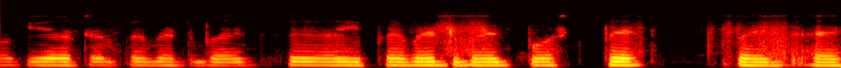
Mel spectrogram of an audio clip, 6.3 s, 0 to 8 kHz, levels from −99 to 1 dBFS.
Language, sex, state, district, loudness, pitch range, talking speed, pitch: Magahi, male, Bihar, Lakhisarai, -32 LUFS, 145-150 Hz, 105 wpm, 145 Hz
